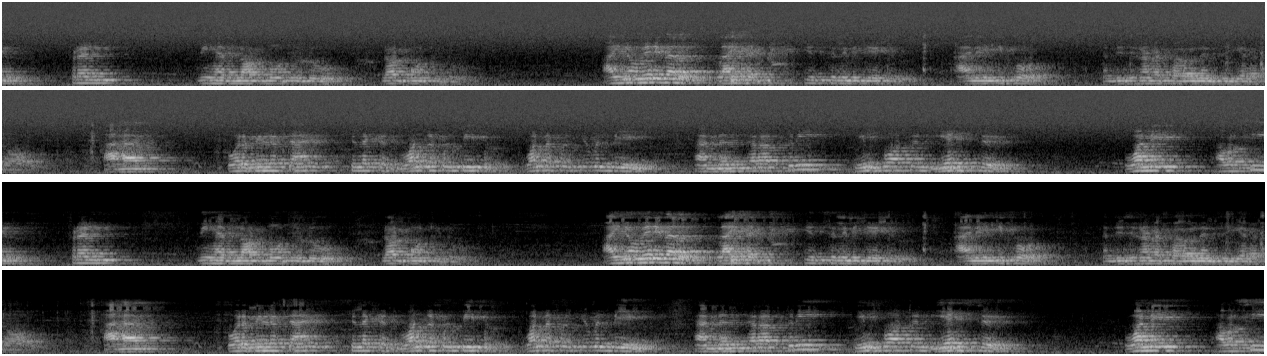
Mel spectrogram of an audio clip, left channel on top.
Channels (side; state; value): left; noise; hiss, 5 dB below the sound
